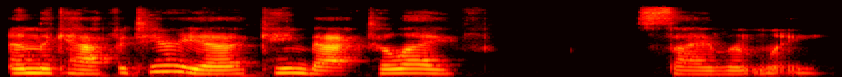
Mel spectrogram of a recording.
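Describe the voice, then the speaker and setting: A woman teacher giving an expressive, deliberate read-aloud of a children's novel with dramatic storytelling. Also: medium pitch.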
